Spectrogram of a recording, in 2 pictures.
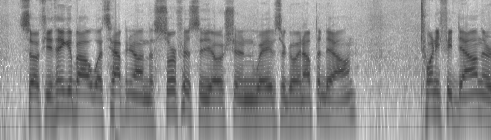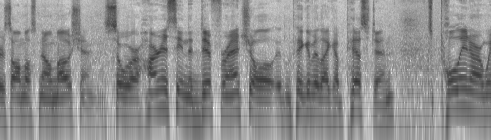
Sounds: Speech

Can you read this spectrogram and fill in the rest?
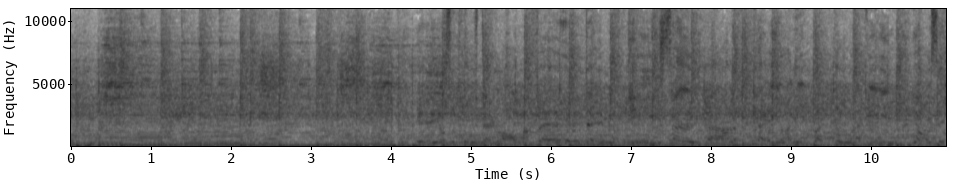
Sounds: Music

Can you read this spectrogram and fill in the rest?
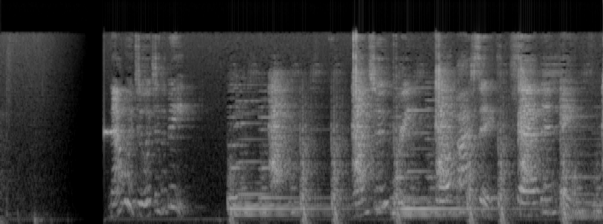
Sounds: woman speaking

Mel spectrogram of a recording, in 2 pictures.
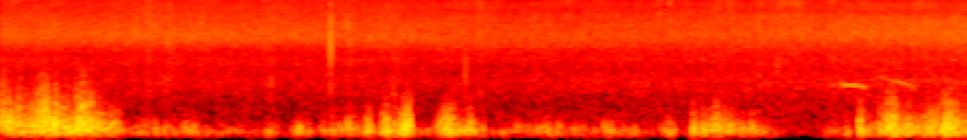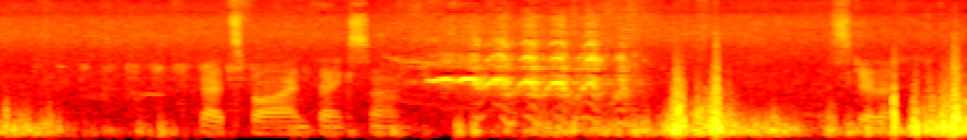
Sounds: Speech, Horse

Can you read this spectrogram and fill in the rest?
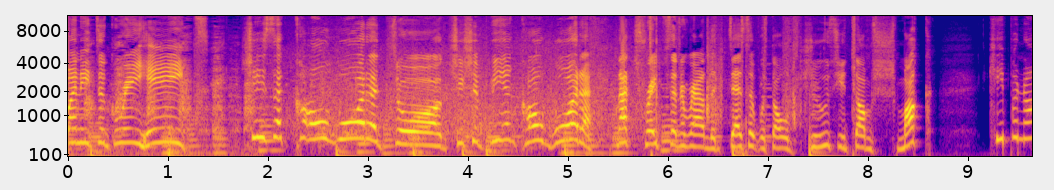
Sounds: Music, Speech

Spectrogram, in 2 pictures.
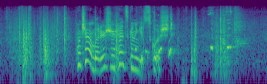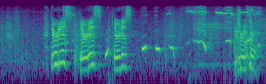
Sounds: Speech, Animal, pets, Dog

